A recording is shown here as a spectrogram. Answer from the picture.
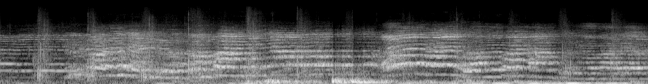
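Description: A group of women singing a song together, with a steady beat of sharp strikes under the voices.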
